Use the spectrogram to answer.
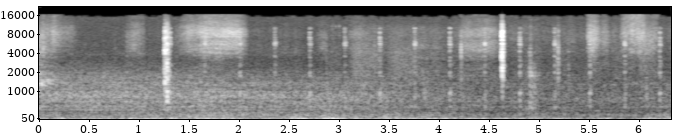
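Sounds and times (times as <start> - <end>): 
low engine and road rumble inside a car driving at night: 0.0 - 6.3.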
